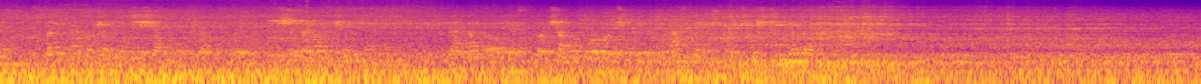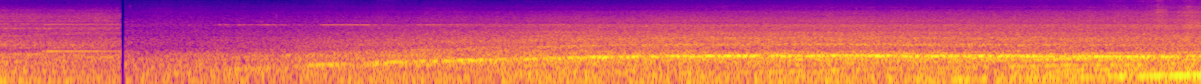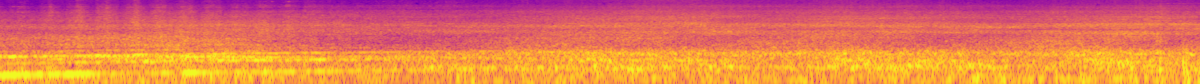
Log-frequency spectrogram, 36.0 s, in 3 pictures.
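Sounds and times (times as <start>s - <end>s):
train coaches rolling on rails: 0.0s - 12.2s, 23.2s - 36.0s
train passing with rising hum: 0.0s - 36.0s.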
